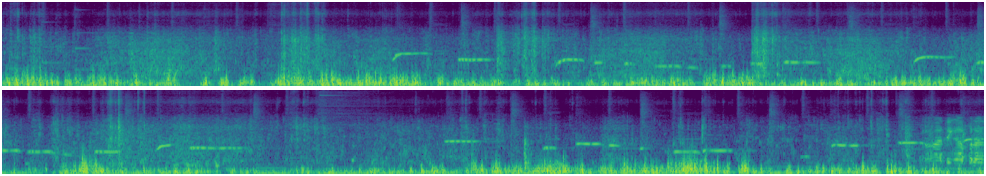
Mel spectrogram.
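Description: A person whistling a slow tune, single notes that scoop up into each pitch, over a heavy, gusting rumble of wind buffeting the microphone on an open boat at sea.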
